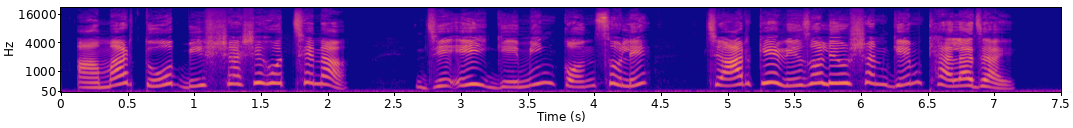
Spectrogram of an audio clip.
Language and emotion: Bengali, surprised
